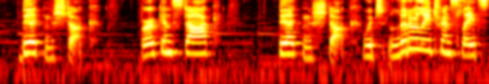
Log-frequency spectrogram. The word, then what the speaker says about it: Birkenstock: the world nowadays and it's natural that people pronounce it with their native accent so English speakers usually say burkenstock in German we say Birkenstock Birkenstock Birkenstock which literally translates to Birch stick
